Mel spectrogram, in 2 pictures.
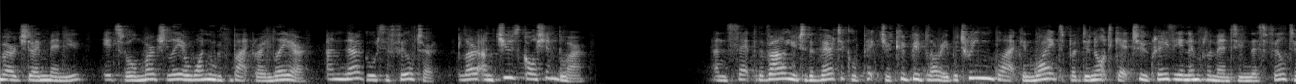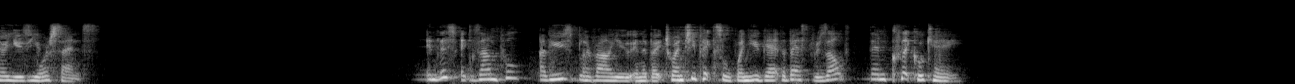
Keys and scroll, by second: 19.8 2.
